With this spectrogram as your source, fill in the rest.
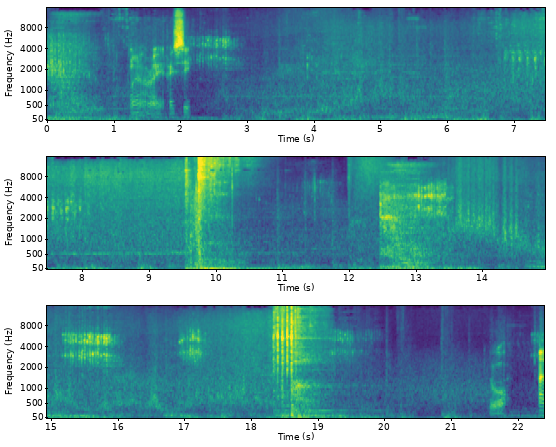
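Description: Wind rushes and whooshes as a dragon flies.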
